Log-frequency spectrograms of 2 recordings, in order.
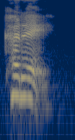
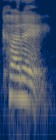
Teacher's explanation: But in the meantime, if you want to make a really big shadow vowel in between the C and the R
